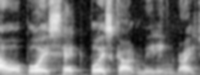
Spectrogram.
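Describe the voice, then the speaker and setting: A woman with a German accent, fairly low in pitch, amid audible room echo. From Germany. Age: 90s. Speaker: grandmother interviewee. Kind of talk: oral history interview. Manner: halting.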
